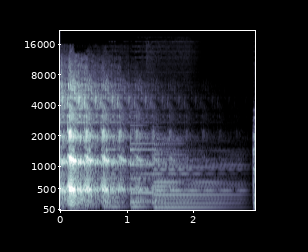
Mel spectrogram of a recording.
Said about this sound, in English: Let the belching commence!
